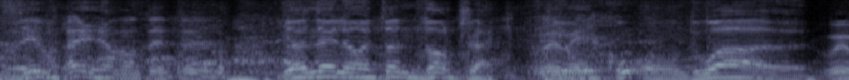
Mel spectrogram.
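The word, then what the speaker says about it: Dvořák: Dvorak. Ça se dit Dvorak. Enfin, si ça vous se voulez prononce l'appeler Dvorak.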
